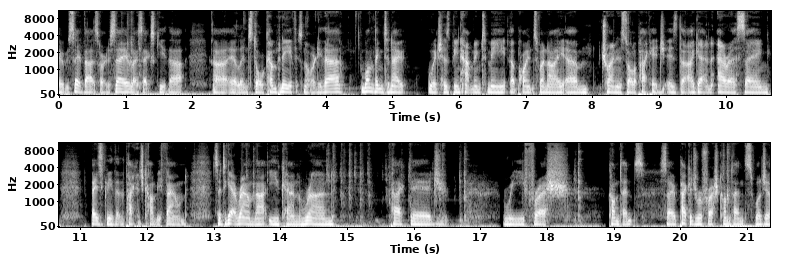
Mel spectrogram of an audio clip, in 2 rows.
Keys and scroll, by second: 0.7 ctrl+x, 0.9 ctrl+e, 13.5 alt+x, 14.3-17.5 typing, 18.3 Tab, 20.5 Return.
